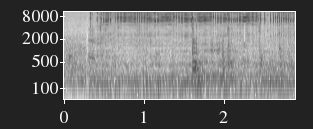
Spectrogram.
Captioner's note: water sounds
